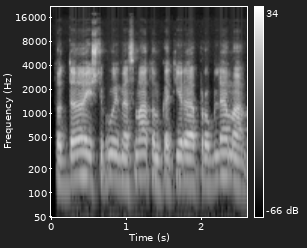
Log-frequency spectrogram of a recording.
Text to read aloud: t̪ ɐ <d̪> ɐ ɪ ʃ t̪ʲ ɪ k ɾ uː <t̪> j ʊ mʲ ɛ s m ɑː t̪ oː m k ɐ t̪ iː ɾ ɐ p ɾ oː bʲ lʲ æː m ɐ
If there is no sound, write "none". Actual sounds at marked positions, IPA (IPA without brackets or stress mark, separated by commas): d̪, none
